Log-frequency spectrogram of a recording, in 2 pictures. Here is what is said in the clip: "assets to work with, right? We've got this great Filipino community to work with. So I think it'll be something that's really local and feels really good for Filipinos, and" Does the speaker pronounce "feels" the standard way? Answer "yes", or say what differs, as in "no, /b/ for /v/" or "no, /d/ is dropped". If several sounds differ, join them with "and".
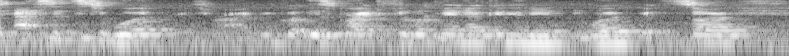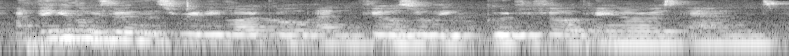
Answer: yes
